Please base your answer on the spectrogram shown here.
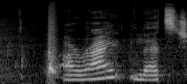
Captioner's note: screen whooshes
